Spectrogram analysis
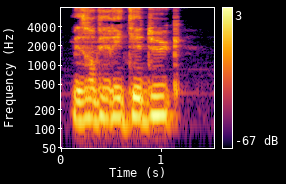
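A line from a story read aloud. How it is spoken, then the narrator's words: Crying out. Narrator (French): s'écria Madame du Barry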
